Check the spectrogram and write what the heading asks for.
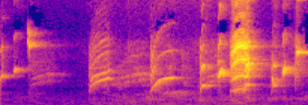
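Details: Short phrase from a male goldfinch courting a female: a few thin rising whistles and slurred notes building into a loud, buzzy, tinkling flourish.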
